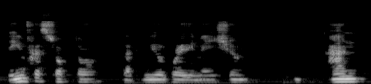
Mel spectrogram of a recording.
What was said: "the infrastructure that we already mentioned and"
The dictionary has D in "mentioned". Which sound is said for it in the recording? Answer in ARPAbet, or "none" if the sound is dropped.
none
